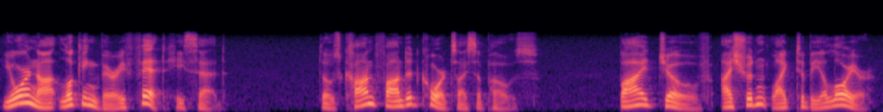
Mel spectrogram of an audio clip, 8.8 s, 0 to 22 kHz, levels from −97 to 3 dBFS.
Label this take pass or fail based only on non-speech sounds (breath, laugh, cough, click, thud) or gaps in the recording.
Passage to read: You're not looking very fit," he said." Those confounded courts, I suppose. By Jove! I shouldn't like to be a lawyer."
pass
